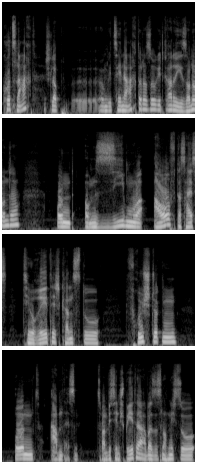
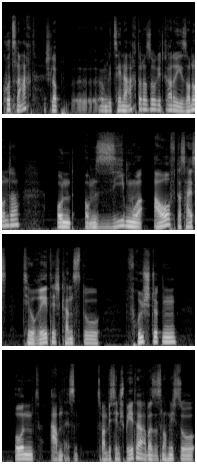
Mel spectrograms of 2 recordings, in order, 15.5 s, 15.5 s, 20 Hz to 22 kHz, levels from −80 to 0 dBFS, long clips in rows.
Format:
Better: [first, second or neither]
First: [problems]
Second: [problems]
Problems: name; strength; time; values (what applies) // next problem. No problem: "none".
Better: second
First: distortion; slight; 10 dB below the speech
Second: none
